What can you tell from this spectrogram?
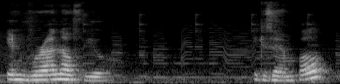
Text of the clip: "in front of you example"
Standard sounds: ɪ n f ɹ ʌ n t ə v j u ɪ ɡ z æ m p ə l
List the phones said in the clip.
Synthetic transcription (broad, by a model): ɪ n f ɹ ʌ n ə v j u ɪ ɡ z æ m p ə l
